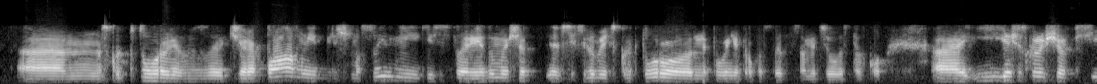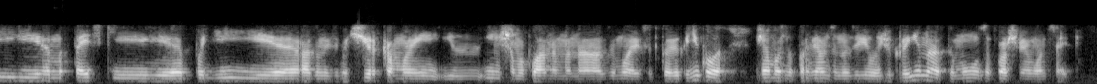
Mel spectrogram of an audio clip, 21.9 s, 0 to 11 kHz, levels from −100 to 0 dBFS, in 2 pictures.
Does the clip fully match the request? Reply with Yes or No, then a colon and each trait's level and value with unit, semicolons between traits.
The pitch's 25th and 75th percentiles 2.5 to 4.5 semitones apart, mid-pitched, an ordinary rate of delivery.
No: average, 4.1 semitones; low, 125 Hz; average, 135 wpm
